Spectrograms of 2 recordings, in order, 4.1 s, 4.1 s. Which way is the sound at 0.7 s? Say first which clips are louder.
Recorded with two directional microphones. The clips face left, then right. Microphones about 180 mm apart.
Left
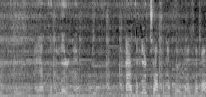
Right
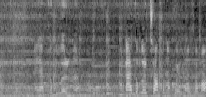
Left 1 dB; centre (ahead or behind).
